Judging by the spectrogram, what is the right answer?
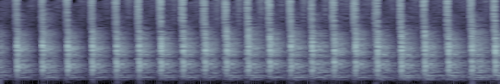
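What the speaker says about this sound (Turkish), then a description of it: "Soğanımızı bolca doğruyoruz." An onion finely chopped with a knife on a board, a loud close run of evenly spaced sharp chops at about four strokes per second with no talking.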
